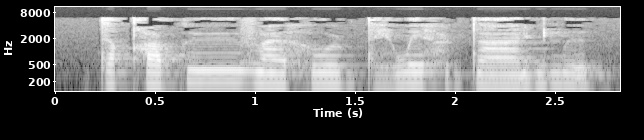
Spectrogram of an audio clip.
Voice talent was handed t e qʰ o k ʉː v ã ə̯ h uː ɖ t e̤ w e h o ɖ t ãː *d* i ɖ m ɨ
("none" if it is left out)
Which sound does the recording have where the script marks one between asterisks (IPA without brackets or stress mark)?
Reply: ɾ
